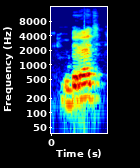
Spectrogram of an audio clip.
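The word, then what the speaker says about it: bridge: Knowledge, knowledge में देखो वही है, डी के बाद जब जी आया तब डी साइलेंट रहेगा, डी का साउंड नहीं बोला जाएगा। ब्रिज, ब्रिज मीन्स होता है पुल, जो एक रास्ते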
